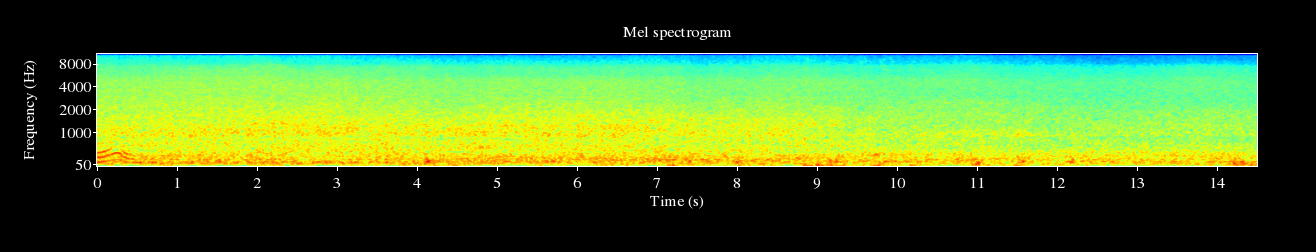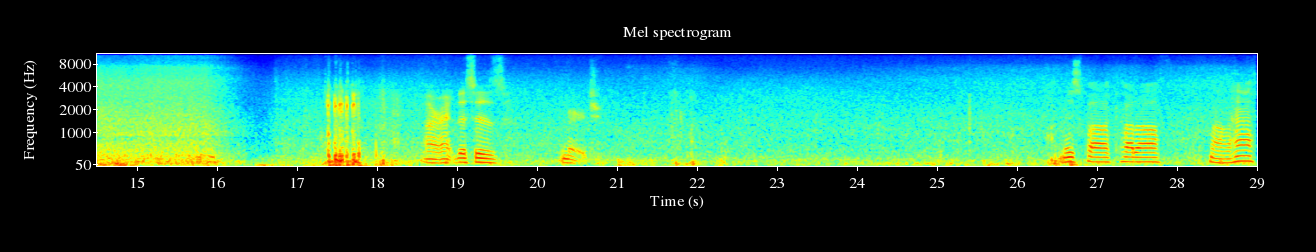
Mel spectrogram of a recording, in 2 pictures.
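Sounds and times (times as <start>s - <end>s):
brook water rushing over rocks: 0.0s - 19.5s.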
